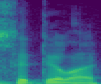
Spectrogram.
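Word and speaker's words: Sipilä: zatímco ve Finsku premiér Juha Sitile je rovněž podnikatel. – No tam je právě to A, který se vyslovuje trošku jinak, ale to nevadí.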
